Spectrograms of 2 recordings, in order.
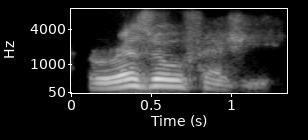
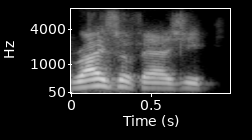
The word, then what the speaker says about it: rhizophagy: pronounce this word because the Australians pronounce it reso fagi and that's their Australian accent I say it rhizophagy that's my American accent so that's how we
